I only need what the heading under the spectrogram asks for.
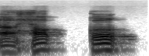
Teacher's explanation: ہو اور ان کے اوپر شد بھی ہو، مشدد ہو، تو تشدید کی تاخیر کے بعد جو ہے وہ قلقلہ ظاہر ہوگا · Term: قلقلہ مشددہ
